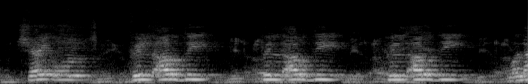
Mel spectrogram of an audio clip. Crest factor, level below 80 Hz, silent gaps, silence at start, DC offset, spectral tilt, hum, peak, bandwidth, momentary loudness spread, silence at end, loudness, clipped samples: 16 dB; -58 dBFS; none; 0 s; under 0.1%; -8.5 dB/octave; none; -6 dBFS; 6.6 kHz; 18 LU; 0 s; -23 LUFS; under 0.1%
